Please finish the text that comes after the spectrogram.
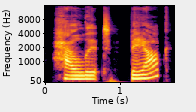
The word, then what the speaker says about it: Howlett-Bayoc: much for joining today we have Dr Amber howlet beok have I pronounced your name correctly correctly yes who is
